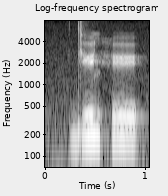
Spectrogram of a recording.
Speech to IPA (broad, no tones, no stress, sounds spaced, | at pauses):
dʲ e lʲ h e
